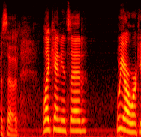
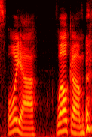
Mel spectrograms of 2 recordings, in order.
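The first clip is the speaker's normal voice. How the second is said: badly done, fake Minnesotan accent. Podcast host opens the show with two friends, bad Minnesotan accent. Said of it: "unleash their worst Minnesotan accents".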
